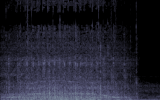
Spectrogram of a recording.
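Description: A sewing machine stitches quilting fabric in a steady, fast continuous run that fills the clip and stops abruptly near the end, with no talking over it.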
